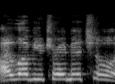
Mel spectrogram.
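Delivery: put-on young kid calling out, high-pitched yell. Retelling a younger kid in the crowd at game three: imitating a kid yelling. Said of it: "started yelling".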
